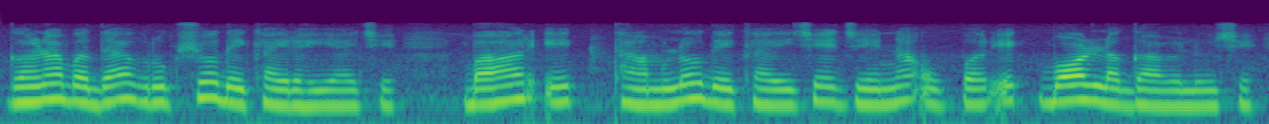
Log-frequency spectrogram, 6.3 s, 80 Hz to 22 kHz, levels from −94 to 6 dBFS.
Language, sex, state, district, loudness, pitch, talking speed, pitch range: Gujarati, female, Gujarat, Valsad, -17 LUFS, 205 Hz, 160 wpm, 195-225 Hz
